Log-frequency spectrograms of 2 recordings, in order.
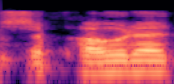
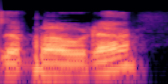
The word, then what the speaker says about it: Zabota: And folks, that's Ben Morone of Zabota. Definitely check him out. And I mispronounced that. Let's try that again. That's Zabota. And please check him out online.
